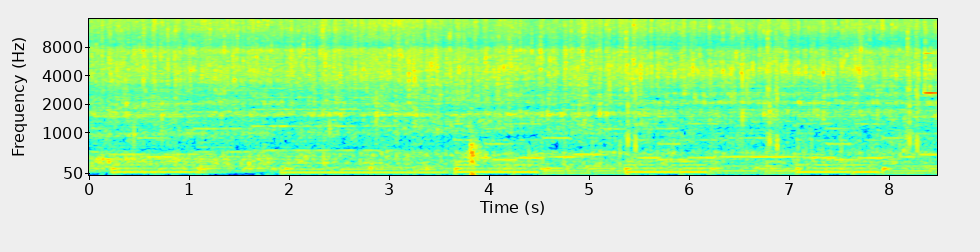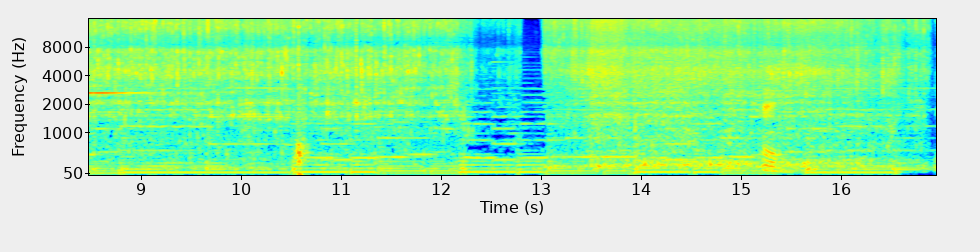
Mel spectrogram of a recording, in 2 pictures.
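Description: Water pours steadily into a cattle feed mix of bran, rice bran and a little salt, a continuous watery splashing under a low motor-like drone, with a brief dropout near the end.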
